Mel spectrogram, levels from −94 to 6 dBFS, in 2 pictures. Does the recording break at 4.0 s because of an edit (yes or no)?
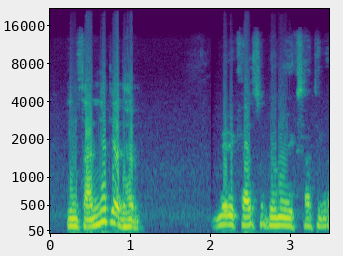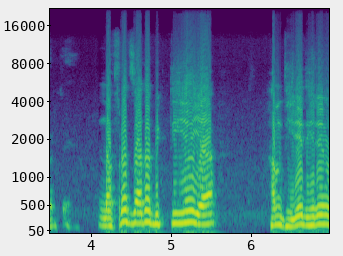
yes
